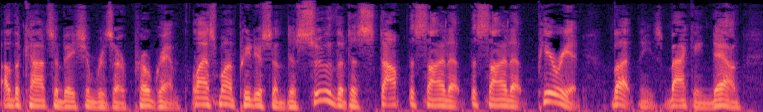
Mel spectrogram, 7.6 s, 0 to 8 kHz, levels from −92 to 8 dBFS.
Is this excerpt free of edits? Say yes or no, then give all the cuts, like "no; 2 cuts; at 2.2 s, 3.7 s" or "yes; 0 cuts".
no; 5 cuts; at 1.9 s, 2.4 s, 2.9 s, 3.5 s, 4.7 s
